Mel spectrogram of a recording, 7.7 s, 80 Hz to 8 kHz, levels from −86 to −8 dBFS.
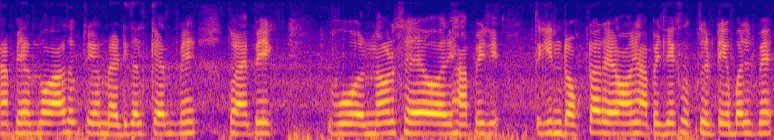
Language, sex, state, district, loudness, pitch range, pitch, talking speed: Hindi, male, Uttar Pradesh, Muzaffarnagar, -17 LUFS, 215-225 Hz, 220 Hz, 155 wpm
